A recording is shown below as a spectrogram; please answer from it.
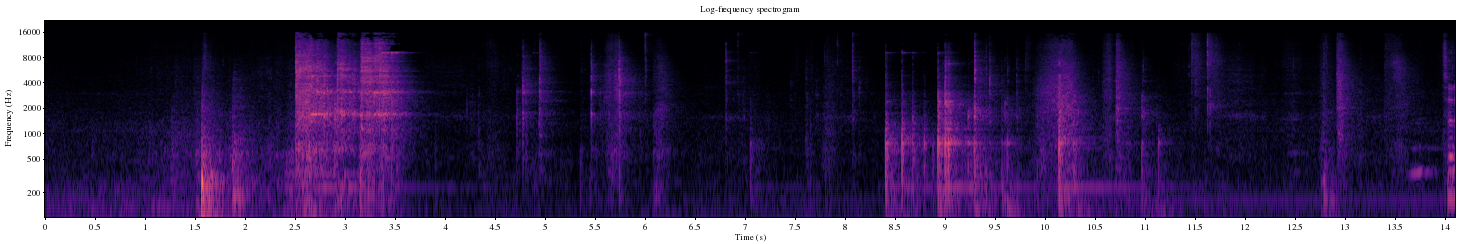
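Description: Breaker bar, pipe extension and socket clanking on a front axle nut as it is broken loose and turned off. A sharp knock comes about a second and a half in, a loud clatter of metal just after, then scattered clinks and another run of clanking past the middle.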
